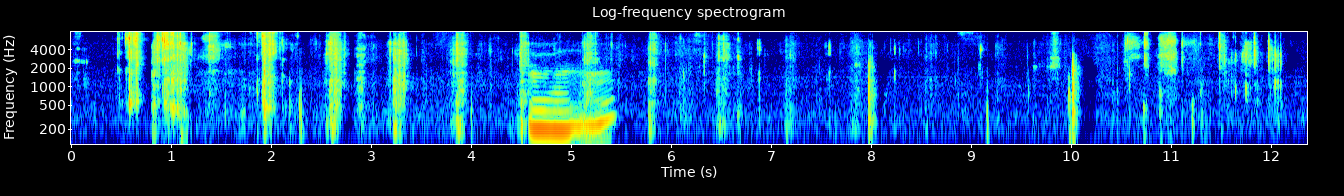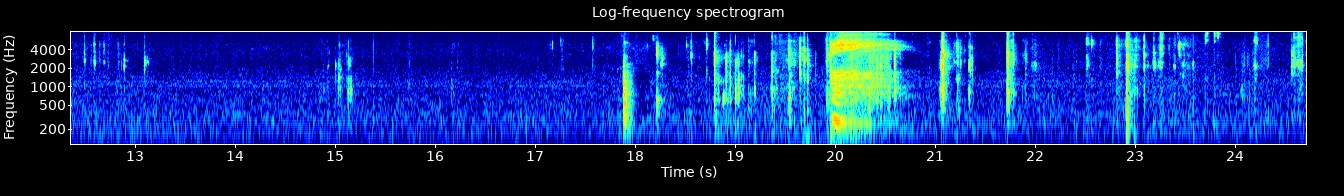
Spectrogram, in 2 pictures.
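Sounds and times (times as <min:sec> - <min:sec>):
crunchy chewing of potato chips: 0:00.0 - 0:13.2, 0:14.9 - 0:15.3, 0:18.1 - 0:20.0, 0:21.0 - 0:24.7.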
